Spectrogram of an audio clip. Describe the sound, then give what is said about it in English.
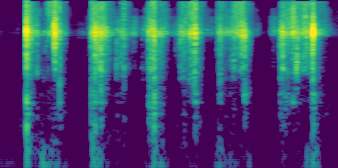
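A card pulled from a deck gives a series of short, crisp papery rustles and swishes in quick bursts, quiet and separated by brief silences. “And I have one last card that I will be pulling.”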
